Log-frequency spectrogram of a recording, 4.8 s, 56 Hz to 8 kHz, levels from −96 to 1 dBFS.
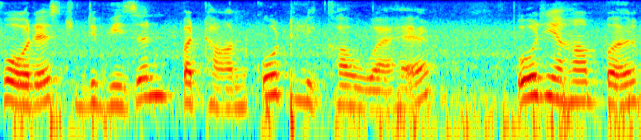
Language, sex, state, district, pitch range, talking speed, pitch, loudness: Hindi, female, Punjab, Pathankot, 190-235 Hz, 110 wpm, 210 Hz, -16 LUFS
